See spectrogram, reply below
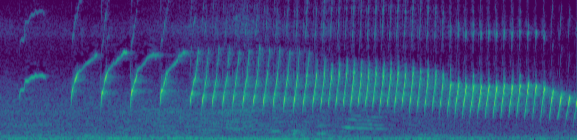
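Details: Black-throated canary singing to prompt canaries: a short series of rising upslurred whistles leading into a dense rapid trill that continues steadily, gently falling in pitch toward the end.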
